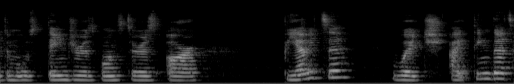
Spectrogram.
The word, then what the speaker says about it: pijavice: most dangerous monsters are pijavice, which I think that's how you pronounce that, because that's how we pronounce it in Croatian. It's a word for leech, and in this story pijavice are some sort of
